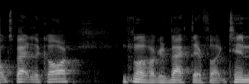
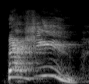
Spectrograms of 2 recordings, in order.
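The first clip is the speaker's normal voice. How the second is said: excited recognition. Retold or imitated. Excited cop recognizing them.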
